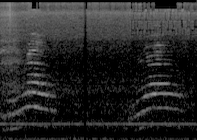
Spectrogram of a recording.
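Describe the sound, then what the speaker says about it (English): Pet cat meowing twice, two drawn-out rising-and-falling meows spaced about a second and a half apart, faint against a steady low background hum. "Got my cat here."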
